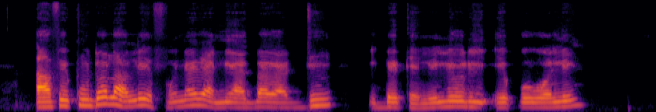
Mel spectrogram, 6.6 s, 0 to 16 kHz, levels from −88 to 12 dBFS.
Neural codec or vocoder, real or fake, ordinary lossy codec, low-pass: codec, 32 kHz, 1.9 kbps, SNAC; fake; none; 14.4 kHz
